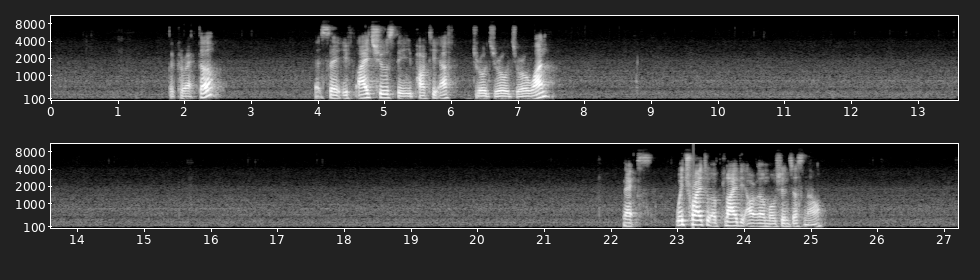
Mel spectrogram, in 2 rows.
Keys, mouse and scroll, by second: 0.5 click, 2.0 click, 2.9-9.7 drag, 9.7-10.7 scroll down 5, 10.7 click, 11.2 scroll, 11.4 scroll, 11.4 scroll, 11.7 scroll, 12.2 x, 12.8 click, 12.8 c, 13.3 click, 13.6 x, 14.1 c, 14.5 click, 15.4 middle click, 15.4-16.5 scroll up 7, 15.8-16.5 middle drag, 17.0-21.1 drag, 21.1-21.6 scroll down 6, 21.6 click, 21.6-23.9 typing, 21.8 click, 22.9 click, 23.7 click, 24.2-26.0 drag, 26.3-27.2 drag.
